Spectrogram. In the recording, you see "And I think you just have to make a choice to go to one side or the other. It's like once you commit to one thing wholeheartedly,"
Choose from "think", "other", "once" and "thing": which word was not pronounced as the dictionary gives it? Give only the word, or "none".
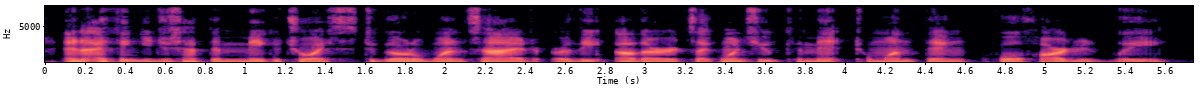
none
